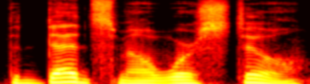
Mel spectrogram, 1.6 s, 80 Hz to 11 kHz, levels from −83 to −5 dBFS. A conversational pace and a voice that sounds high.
No: average, 195 wpm; low, 120 Hz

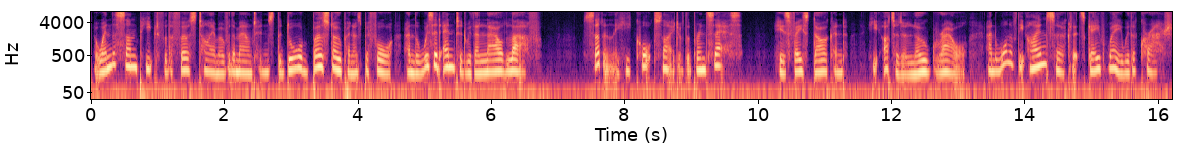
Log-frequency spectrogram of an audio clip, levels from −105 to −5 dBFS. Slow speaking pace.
No: average, 190 wpm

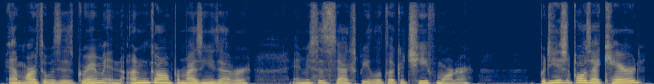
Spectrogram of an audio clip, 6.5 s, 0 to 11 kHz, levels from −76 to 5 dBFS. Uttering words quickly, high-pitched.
Yes: fast, 210 wpm; high, 205 Hz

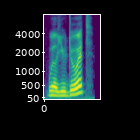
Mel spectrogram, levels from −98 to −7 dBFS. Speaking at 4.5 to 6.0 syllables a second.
Yes: 5.6 syllables/s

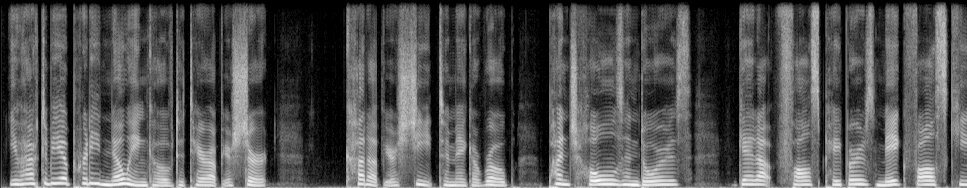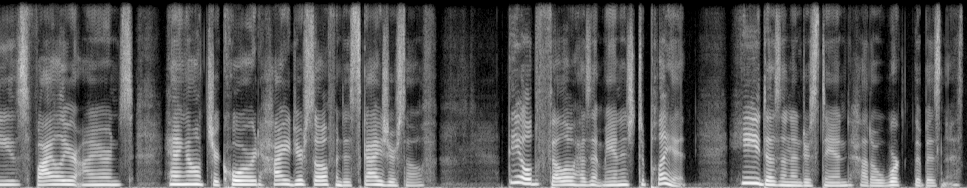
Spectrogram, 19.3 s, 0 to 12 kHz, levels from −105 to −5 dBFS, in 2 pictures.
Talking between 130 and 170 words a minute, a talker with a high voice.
No: average, 185 wpm; high, 235 Hz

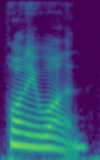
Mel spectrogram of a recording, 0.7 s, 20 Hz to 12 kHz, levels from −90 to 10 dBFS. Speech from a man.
No: female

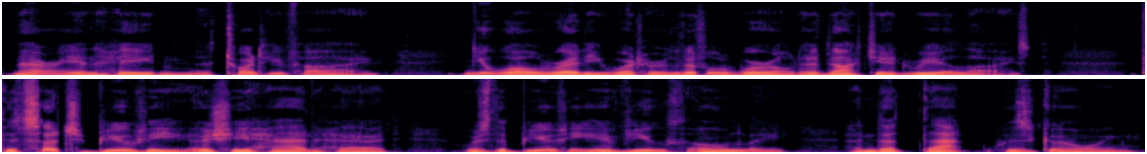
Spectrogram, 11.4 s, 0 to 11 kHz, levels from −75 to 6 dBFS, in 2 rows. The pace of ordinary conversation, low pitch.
Yes: average, 175 wpm; low, 120 Hz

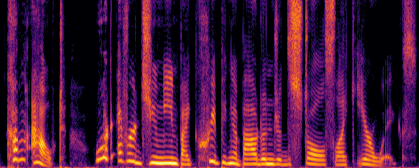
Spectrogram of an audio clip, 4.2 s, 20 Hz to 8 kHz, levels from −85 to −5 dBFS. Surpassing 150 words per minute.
Yes: average, 200 wpm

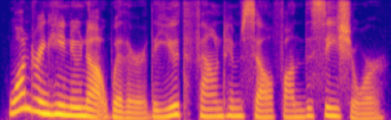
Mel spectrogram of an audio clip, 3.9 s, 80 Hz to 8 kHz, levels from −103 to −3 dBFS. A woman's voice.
Yes: female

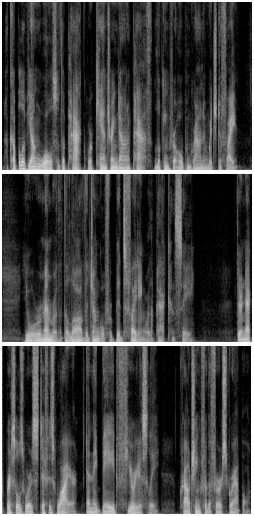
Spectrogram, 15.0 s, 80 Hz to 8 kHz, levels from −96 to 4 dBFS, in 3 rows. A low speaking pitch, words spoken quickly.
Yes: very low, 95 Hz; fast, 215 wpm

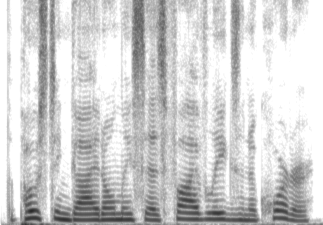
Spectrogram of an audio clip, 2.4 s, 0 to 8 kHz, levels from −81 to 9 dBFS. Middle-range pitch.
No: high, 210 Hz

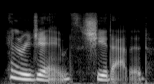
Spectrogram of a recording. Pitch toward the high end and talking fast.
No: high, 240 Hz; average, 195 wpm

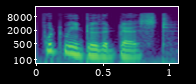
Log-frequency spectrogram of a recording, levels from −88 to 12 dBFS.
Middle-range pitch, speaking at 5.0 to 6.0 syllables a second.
Yes: medium, 150 Hz; 5.2 syllables/s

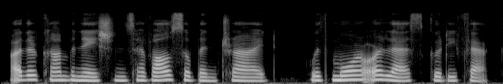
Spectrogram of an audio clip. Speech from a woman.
Yes: female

